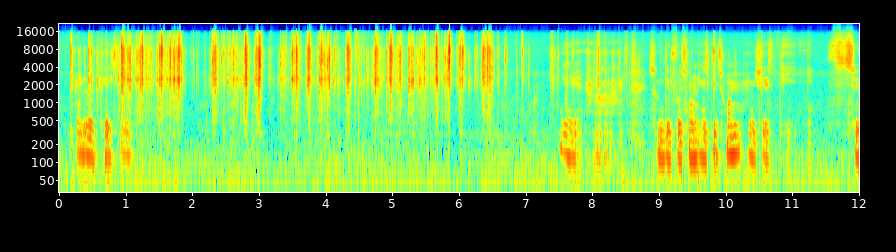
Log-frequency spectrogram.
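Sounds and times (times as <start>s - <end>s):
puzzle cube plastic clicks: 0.2s - 8.7s.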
